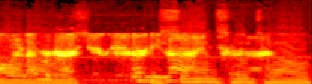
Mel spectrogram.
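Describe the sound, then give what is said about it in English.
A tinny, muffled radio voice plays in a phone caller's background, its speech echoing back faintly through the phone line with a thin, band-limited sound and no clear words. “Hearing an echo here.”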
